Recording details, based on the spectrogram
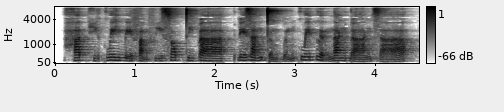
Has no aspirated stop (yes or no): yes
